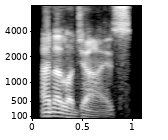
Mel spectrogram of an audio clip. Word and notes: analogize: British English

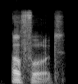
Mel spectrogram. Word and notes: afoot: British English

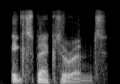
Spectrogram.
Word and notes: Expectorant: British English

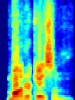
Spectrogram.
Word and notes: monarchism: American English

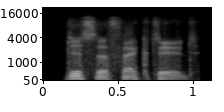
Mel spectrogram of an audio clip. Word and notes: disaffected: British English

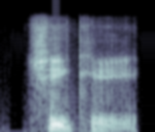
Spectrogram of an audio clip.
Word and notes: cheeky: British English

